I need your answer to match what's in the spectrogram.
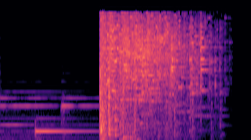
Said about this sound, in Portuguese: Nas primeiras luzes desse dia, mesmo apesar de estar dormindo, um som de vidro se quebrando.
